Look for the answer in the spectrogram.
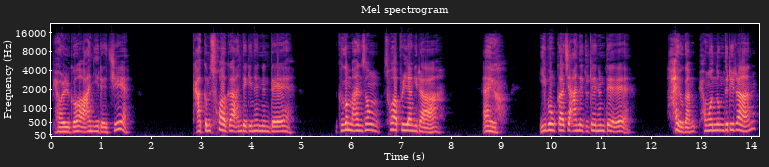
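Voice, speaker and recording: Someone doing a soft older mom comforting her kid, slow, resigned, radio story. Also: medium pitch, natural voice. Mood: dismissive. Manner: soothing, resigned. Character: gentle older mother, dying yet calm. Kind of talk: Korean radio drama reading.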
